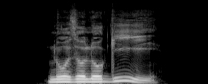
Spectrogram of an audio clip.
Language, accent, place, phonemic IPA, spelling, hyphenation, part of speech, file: German, Germany, Berlin, /nozoloˈɡiː/, Nosologie, No‧so‧lo‧gie, noun, De-Nosologie.ogg
- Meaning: nosology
